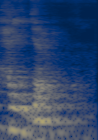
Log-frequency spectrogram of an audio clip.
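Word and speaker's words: حِجْر: Maka dibaca tipis. Bacanya hijr. Hijr. Hijr. Bukan hijr.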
